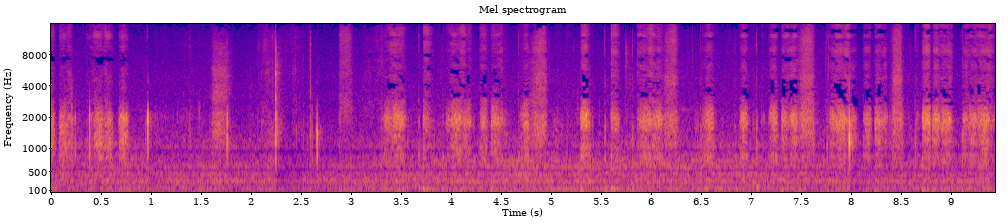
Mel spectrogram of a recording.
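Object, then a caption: Graphite pencil on paper notebook page. A graphite pencil writes on the page of an open grid-paper notebook resting on a wooden desk. Short, dry scratching strokes come in quick bursts, bright and papery with a gritty edge. Faint soft ticks fall between the strokes.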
